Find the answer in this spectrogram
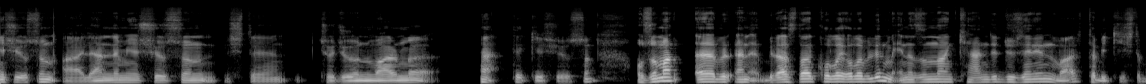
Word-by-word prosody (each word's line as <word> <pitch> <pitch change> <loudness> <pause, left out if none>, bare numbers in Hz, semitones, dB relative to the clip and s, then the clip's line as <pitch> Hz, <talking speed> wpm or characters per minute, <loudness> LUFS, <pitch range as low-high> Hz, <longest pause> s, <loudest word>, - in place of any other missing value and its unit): yaşıyorsun, 110 +1 -1
ailenle 85 +5 -1
mi 100 0 -2
yaşıyorsun, 95 0 -3
işte, 75 -1 -9 0.4
çocuğun 90 +3 0
var 90 0 +3
mı? 95 -1 -1 0.4
Hah, - - -1
tek - - -7
yaşıyorsun. 75 0 -7 0.4
O - - -1
zaman, 160 +7 +6 0.2
eee, 125 +1 +7
bi 120 - +3
hani, 115 0 0
biraz 115 +3 +3
daha 130 0 +5
kolay 135 -1 +3
olabilir 130 +6 +3
mi? 160 - +1
En 100 - -4
azından 120 +3 0
kendi 115 +1 -3
düzenin 120 0 -1
var 85 - -1
Tabii - - -3
ki, - - -12
işte, 70 - -11
110 Hz, 150 wpm, -24 LUFS, 90-120 Hz, 0.4 s, eee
